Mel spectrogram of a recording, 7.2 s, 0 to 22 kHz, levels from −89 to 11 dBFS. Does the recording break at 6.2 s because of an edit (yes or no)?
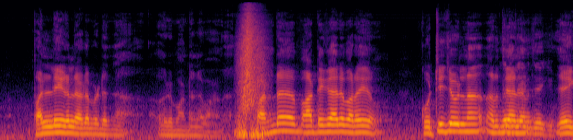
no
